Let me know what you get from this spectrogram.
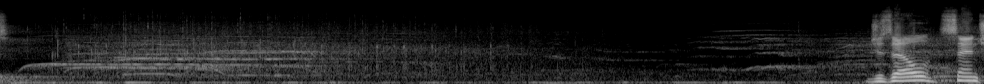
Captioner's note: applause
